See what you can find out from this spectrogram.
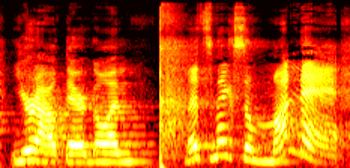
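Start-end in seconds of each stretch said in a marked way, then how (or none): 1.5-2.8 slow, confident, eager; upbeat go-getter. Retold or imitated. Coach shows listeners the winning attitude: slow, eager confidence. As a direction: sound ready to cash in. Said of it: "this is the energy to come into it with".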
